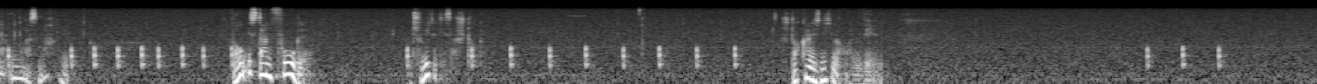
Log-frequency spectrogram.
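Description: Footsteps tap along at a steady walking pace.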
